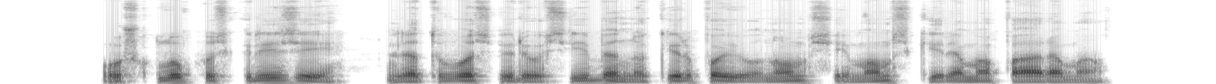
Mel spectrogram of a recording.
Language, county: Lithuanian, Kaunas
